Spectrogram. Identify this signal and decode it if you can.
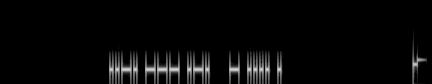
Morse code, heard as a keyed tone, about 40 wpm, 700 Hz. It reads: FOR THE
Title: Sets of 2 Words 40wpm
